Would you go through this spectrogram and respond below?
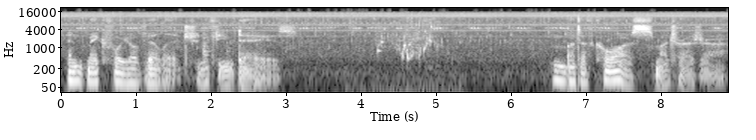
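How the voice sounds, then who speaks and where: An ancient, regal dragon king, played by a man, speaks in an exceptionally low rumble thick with gravelly fry. He is slow, formal and intimate, a tender, flirtatious lover in an audio romance, with clearly audible watery noise behind him. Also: heavily acted. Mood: resolute, devoted. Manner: formal, intimate, archaic courtly phrasing. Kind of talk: scripted romantic audio roleplay. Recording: noticeable noise, running water sounds.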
